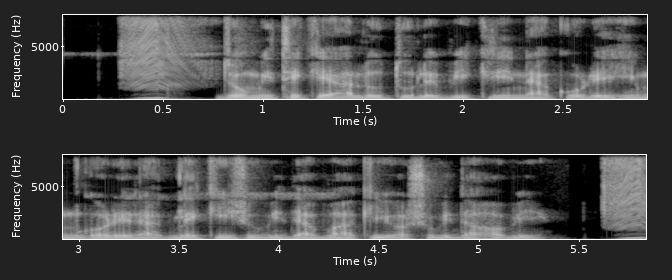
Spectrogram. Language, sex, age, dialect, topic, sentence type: Bengali, male, 18-24, Rajbangshi, agriculture, question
